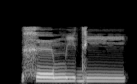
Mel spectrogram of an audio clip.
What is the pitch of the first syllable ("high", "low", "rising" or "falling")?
low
